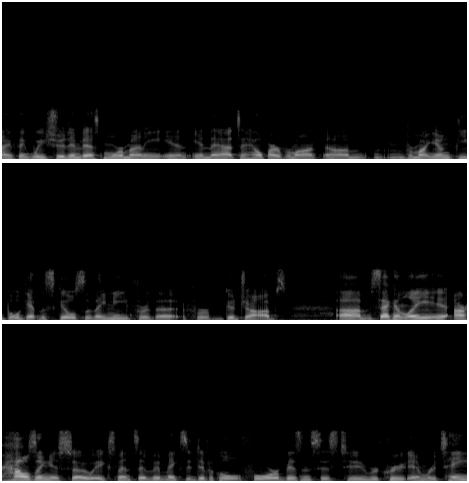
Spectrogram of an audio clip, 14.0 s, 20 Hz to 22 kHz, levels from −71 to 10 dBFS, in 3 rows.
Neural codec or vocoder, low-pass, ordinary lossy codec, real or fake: none; 7.2 kHz; Opus, 24 kbps; real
